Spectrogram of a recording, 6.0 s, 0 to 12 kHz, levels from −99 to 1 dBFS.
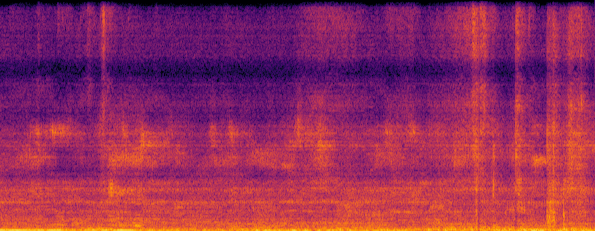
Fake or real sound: fake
